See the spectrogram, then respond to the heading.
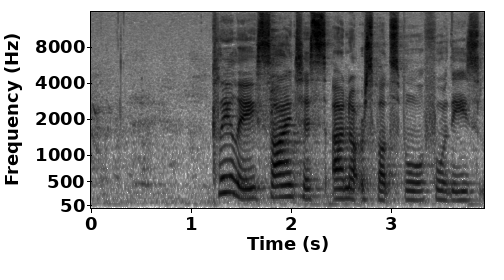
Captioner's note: audience Laughing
